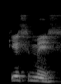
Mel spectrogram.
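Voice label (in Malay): "kismis", Malay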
